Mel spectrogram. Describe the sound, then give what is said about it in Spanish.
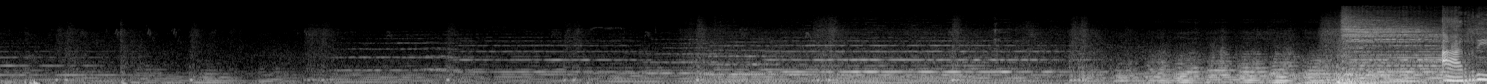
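A brass band plays the slow, solemn Holy Week processional march 'De las nieves de Olivares' in the Plaza de San Francisco as the Virgen de las Angustias of the Hermandad de los Gitanos passes, with sustained low horns and steady harmonies, swelling gradually louder toward the end, with no voices. “La banda han entrado ah, con un paso tranquilo, suave, sin ninguna estridencia”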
